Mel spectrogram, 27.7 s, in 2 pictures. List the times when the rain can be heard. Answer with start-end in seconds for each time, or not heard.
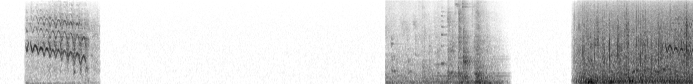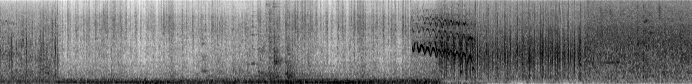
11.4-27.6.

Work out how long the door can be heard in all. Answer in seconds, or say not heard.
5 s.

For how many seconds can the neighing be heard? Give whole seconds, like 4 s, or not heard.
4 s.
